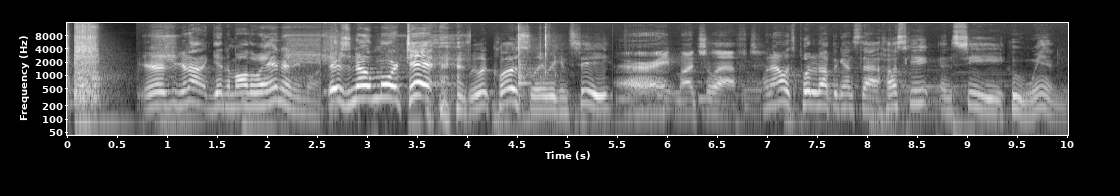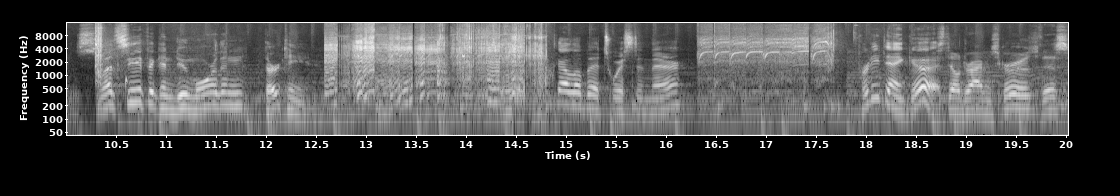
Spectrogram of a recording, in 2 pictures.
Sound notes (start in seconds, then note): 12.6 drilling; 16.3 drilling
